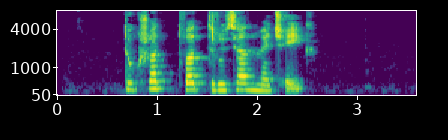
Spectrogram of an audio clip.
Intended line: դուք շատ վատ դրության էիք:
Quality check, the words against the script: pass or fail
fail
